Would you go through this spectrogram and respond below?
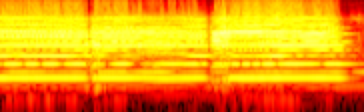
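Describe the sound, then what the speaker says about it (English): A bowed double stop on a string instrument with the bow pressing too hard into the D string, so the pair goes flat; a sustained, harmonically rich tone played alone, with two brief dips where the bow changes. "The bow digging in too much on the D string there and flattening the whole thing"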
